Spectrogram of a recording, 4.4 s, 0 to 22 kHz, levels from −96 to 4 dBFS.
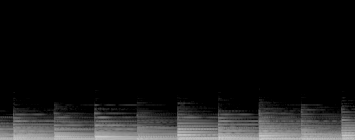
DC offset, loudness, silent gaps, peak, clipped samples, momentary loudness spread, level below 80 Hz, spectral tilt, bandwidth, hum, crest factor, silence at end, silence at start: under 0.1%; -25 LUFS; none; -8 dBFS; under 0.1%; 5 LU; -42 dBFS; -7.5 dB/octave; 4.8 kHz; none; 16 dB; 0 s; 0 s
